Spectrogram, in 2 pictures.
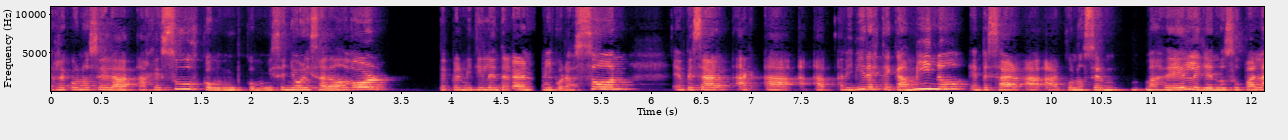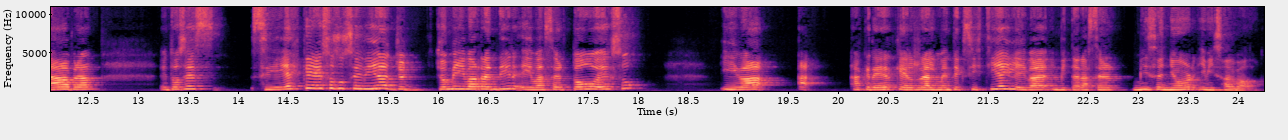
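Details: Stuttering in an adult Spanish-speaking woman since age 6, starting when her parents divorced; severe in childhood, now mild and cyclical with about 80% fluency, mainly blocks; word repetitions in this clip.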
